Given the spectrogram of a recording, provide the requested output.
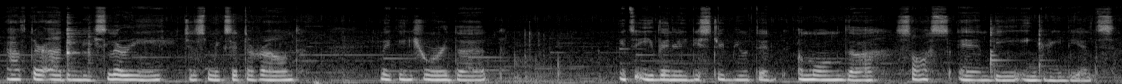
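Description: A woman's voice: mid-range voice, level tone, slow, warm tone, faint music behind, poor audio. A middle-aged woman with a Filipino accent, walking through a recipe step by step in her home kitchen, slipping Tagalog asides into her English. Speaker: cooking vlogger. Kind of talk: casual cooking narration.

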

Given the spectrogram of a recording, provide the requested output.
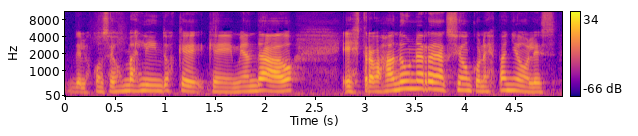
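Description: A woman hosting an interview, asking questions with animated enthusiasm. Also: mid-range voice, brisk. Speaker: interview host. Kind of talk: conversational interview.

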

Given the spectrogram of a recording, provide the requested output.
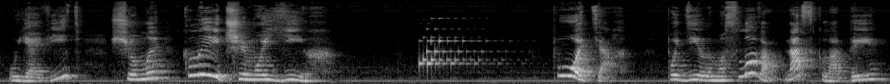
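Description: Female preschool teacher, slow, sing-song and lively, echoey room with light music behind. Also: fairly high pitch, slight background noise. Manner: sing-song, stretching words to show stress. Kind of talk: slow lesson for small children.

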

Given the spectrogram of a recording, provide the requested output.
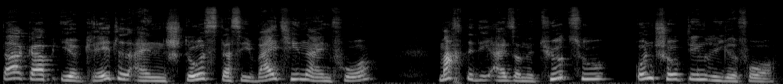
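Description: A woman reading a fairy tale aloud in a calm, measured storytelling voice. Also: mid-range voice.

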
